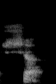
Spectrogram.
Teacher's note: दंती स इसलिए कि वो दाँतों के पास से बोला जाता है। स, और तालव्य ष इसलिए कि वो थोड़ा-सा बैक जाना पड़ता है, उसके लिए श।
